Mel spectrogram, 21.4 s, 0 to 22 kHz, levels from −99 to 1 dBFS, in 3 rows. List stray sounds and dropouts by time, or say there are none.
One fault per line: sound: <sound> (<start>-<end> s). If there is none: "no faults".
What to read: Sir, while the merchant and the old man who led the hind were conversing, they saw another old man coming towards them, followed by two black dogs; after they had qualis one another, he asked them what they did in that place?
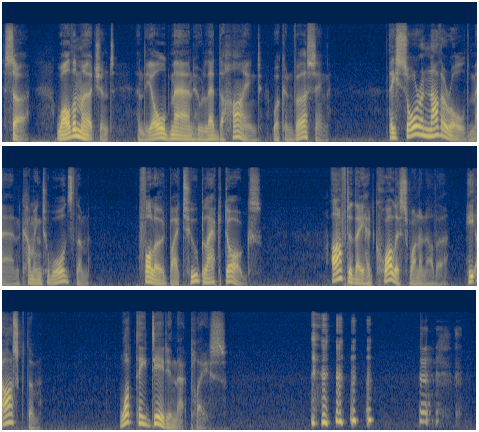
sound: laugh (18.9-19.9 s)
sound: laugh (20.5-21.2 s)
